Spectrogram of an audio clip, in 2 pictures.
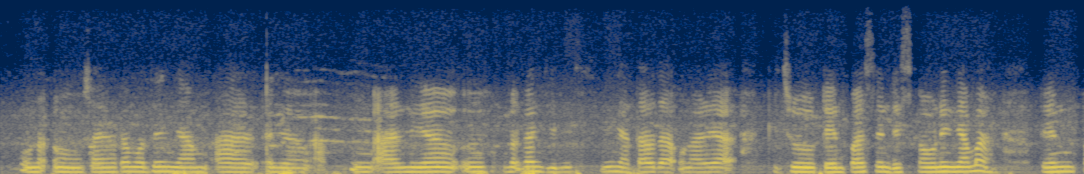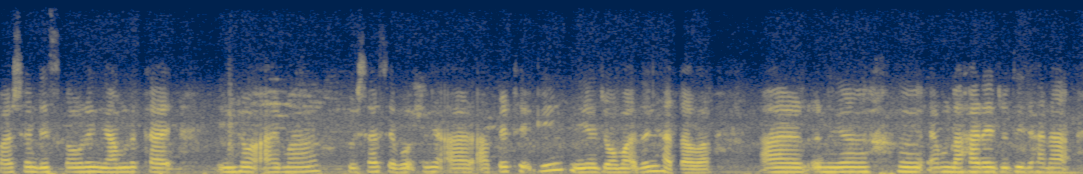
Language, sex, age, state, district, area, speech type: Santali, female, 30-45, West Bengal, Birbhum, rural, spontaneous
